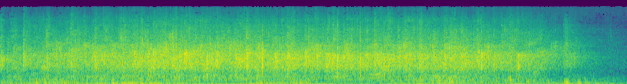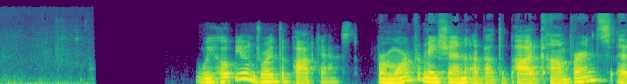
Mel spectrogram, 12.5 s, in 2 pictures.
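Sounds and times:
roomful of people clapping for a panel: 0.0s - 6.2s
speech: 8.3s - 12.5s.

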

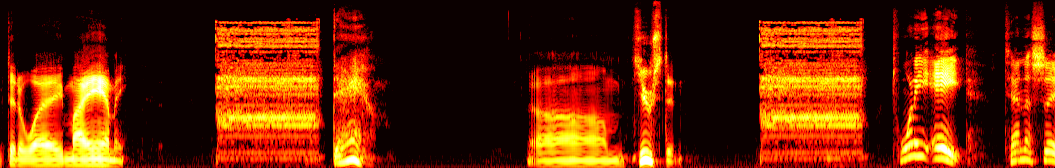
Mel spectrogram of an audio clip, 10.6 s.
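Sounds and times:
speech: 0.0s - 1.3s, 3.3s - 3.8s, 5.3s - 6.9s, 9.0s - 10.5s
quiz buzzer harsh electronic buzz: 2.2s - 3.3s, 7.6s - 8.7s.

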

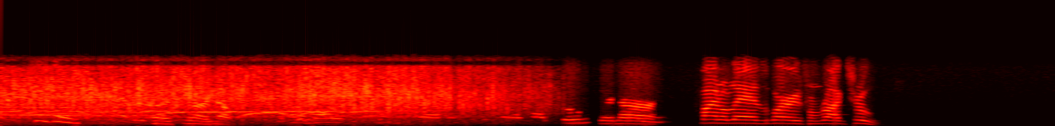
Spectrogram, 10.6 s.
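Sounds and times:
audience applause: 0.0s - 5.6s
speech: 0.4s - 3.6s, 5.6s - 8.8s.

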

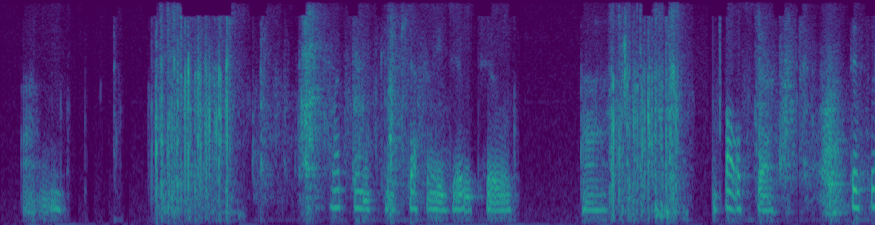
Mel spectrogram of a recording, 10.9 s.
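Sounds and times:
speech: 0.3s - 0.9s, 4.1s - 6.5s, 7.2s - 7.8s, 9.0s - 10.9s
playing cards shuffling: 1.9s - 5.1s, 7.6s - 8.6s.

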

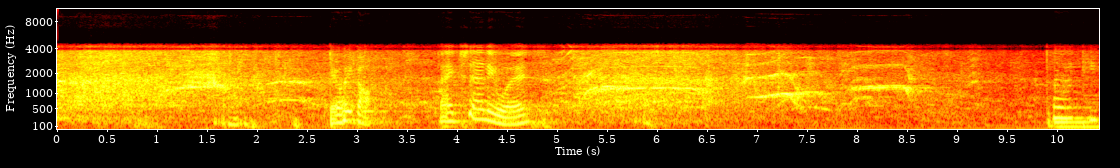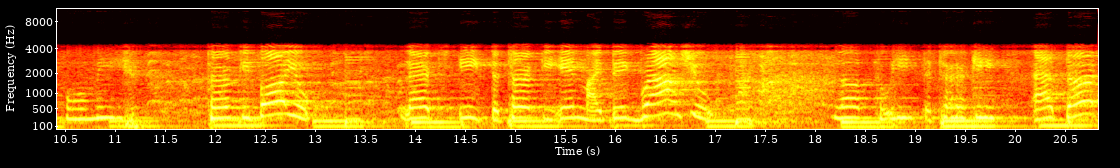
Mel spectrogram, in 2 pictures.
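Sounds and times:
audience clapping: 0.0s - 3.5s, 5.1s - 7.9s
audience cheering: 0.0s - 3.8s, 4.9s - 9.3s
laughter: 0.0s - 3.8s, 4.8s - 7.1s, 8.6s - 10.2s, 11.0s - 14.2s, 16.7s - 18.8s
speech: 2.7s - 4.9s, 13.9s - 17.3s, 18.2s - 20.8s.

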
